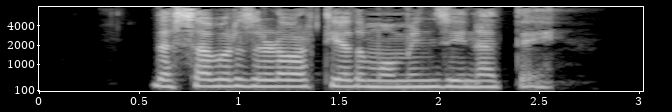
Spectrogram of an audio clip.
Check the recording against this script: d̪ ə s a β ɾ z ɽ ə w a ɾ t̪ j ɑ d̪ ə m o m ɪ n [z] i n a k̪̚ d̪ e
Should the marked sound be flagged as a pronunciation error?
no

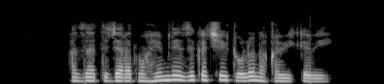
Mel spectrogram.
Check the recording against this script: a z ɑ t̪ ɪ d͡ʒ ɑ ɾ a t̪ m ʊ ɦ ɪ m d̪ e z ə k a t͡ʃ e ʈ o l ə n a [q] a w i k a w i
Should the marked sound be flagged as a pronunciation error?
no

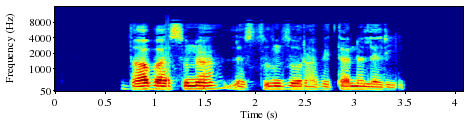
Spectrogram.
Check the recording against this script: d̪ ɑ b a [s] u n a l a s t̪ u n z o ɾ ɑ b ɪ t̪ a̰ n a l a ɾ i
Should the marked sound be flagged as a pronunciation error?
no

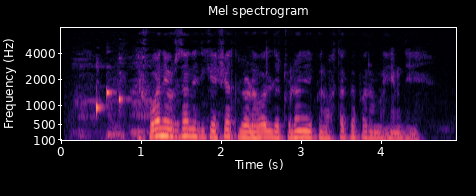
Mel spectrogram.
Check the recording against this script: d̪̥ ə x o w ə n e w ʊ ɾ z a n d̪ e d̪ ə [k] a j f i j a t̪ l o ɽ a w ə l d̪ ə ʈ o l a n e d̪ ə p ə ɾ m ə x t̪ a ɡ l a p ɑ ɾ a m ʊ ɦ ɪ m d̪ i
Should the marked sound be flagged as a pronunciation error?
no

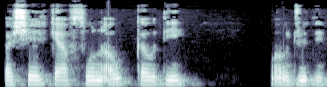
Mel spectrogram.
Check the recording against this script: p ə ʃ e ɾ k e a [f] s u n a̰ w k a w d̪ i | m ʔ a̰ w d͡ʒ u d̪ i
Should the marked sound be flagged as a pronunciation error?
no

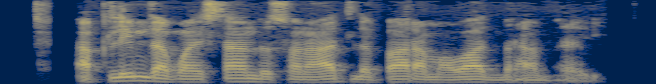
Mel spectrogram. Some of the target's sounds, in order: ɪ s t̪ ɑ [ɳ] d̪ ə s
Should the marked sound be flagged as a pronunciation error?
yes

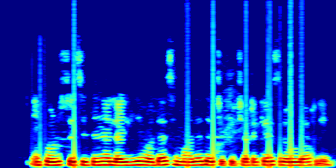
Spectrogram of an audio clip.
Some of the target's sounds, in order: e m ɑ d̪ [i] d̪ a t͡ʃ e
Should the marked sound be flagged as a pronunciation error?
yes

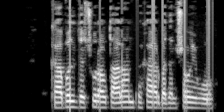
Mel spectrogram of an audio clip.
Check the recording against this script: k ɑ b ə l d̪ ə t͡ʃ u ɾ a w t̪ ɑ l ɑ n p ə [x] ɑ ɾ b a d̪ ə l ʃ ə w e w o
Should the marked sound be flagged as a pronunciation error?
no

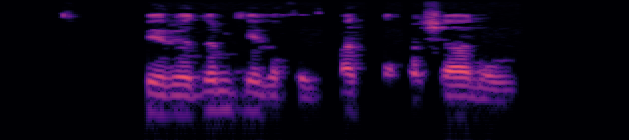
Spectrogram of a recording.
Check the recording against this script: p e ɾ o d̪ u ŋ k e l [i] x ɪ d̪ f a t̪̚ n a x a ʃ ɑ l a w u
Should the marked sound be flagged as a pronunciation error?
yes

